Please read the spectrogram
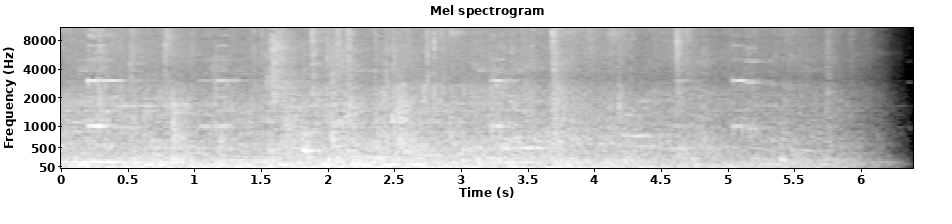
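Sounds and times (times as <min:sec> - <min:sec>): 
city shopping mall ambience: 0:00.0 - 0:06.2.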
